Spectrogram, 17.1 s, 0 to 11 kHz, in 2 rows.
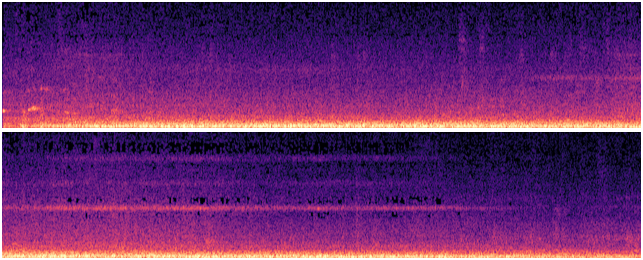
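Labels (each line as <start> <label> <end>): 0.0 Metal clanking from slow-moving train wheels, brake squeals, and background passenger conversations. 17.0
0.1 Clanking wheels of a slow-moving train with faint passenger voices. 3.3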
